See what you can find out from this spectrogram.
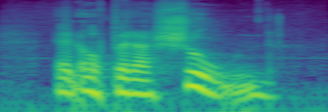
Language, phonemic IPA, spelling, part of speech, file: Swedish, /ɔpɛraˈɧuːn/, operation, noun, Sv-operation.ogg
- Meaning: 1. an operation (planned undertaking) 2. an operation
